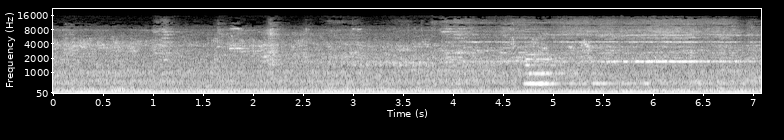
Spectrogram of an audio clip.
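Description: Madgaon–LTT Express passenger train rolling away into the distance: a steady low rumble with thin wheel squeals, a short one about five seconds in and a longer one near the end.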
